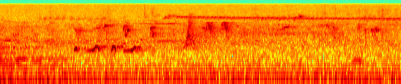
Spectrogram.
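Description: Faint birdsong over a quiet outdoor background: a short rising call repeated three times in quick succession, a scatter of brief chirps, and a thin, very high steady tone held from about three and a half seconds in.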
